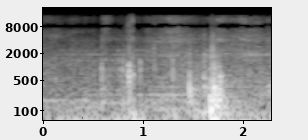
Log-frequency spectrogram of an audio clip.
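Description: Geely Geometry electric car's rear door being opened by its pop-out flush handle: a short click a little under a second in, then a louder clunk of the door latch releasing near the end.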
